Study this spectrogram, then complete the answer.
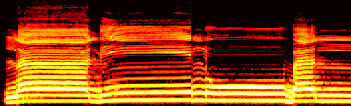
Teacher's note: lam tidak memiliki sifat pantulan atau qalqalah. Maka cukup dibaca la lilu bal, ngalirkan sedikit sifat tawasud pada huruf lam.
